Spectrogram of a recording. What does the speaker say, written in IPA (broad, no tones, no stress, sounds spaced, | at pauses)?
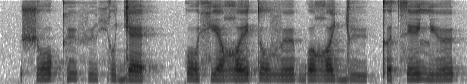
ʃ o kʼ y f y ç o ɟ ɛ | k o xʲ ɛ ʁʷ e t o v ø b o ʁʷ ɛ ɟ y | kʼ ə t͡s e lʲ ø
